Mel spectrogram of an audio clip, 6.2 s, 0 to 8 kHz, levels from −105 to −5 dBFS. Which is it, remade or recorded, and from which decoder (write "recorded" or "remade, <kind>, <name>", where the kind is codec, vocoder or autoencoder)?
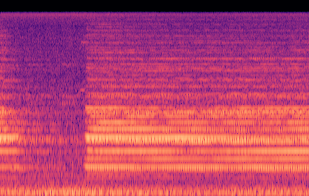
recorded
